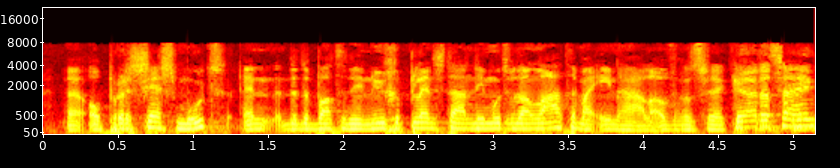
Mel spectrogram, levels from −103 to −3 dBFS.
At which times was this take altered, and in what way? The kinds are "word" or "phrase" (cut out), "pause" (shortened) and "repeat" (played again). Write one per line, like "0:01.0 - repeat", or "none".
none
